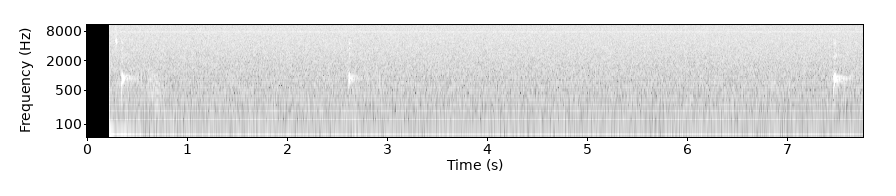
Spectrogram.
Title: Kimchi-Vegemite baby has the hiccups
